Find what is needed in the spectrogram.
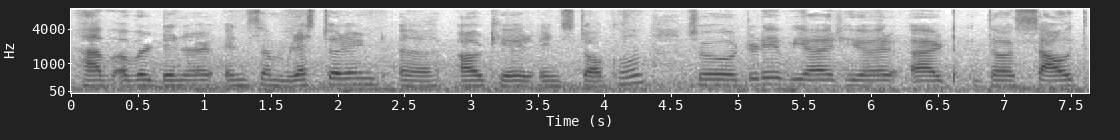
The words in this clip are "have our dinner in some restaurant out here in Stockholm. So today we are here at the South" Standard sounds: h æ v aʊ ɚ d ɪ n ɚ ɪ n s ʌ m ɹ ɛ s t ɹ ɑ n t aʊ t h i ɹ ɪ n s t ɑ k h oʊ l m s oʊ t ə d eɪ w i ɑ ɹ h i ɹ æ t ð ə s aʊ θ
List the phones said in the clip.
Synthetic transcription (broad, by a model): h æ v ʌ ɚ d ɪ n ɚ ɪ n s ʌ m ɹ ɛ s t ɹ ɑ n t aʊ t h i ɹ ɪ n s t ɑ k h oʊ l m s oʊ t ə d eɪ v i ɑ ɹ h i ɹ æ t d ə s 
